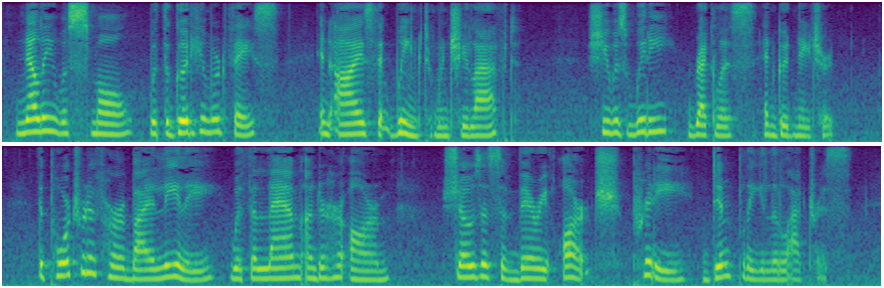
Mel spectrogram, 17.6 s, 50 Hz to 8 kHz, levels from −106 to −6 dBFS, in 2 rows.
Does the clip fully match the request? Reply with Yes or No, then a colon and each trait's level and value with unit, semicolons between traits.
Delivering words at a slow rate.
No: average, 145 wpm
